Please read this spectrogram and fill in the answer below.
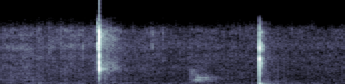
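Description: Two sharp, brief clicks about a second apart, with a faint murmur between them, over a low background hiss.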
